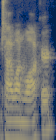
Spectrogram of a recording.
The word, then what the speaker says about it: Taiwan Walker: Taiwan Walker?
